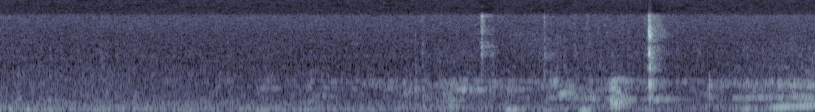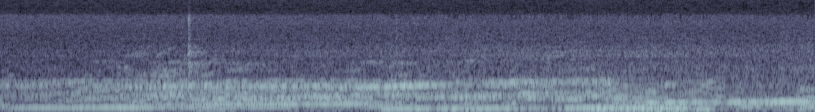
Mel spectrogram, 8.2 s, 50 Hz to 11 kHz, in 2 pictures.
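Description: Cabin sound of a 1987 VW Fox's 1.6-litre carburetted four-cylinder engine pulling the automatic car up a steep hill: a low drone that grows louder from about four seconds in, with steady tones that shift in pitch. A few light clicks about three seconds in.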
